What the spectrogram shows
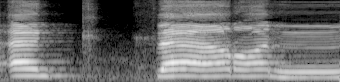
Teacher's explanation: Tha hujung lidah dikeluarkan. Tha duduk dekat gigi atas, bawah gigi atas.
